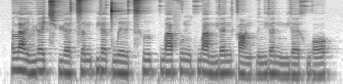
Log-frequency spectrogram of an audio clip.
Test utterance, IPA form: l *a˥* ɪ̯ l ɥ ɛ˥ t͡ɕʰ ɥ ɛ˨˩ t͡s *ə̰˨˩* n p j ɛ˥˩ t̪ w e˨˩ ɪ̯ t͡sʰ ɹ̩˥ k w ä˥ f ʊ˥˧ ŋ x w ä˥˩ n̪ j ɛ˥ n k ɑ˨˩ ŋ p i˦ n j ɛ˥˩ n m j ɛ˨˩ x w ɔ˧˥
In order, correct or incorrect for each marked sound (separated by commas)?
incorrect, incorrect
